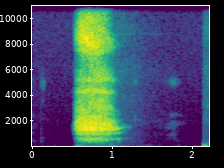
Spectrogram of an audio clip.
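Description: A single forceful exhale during an ab workout, close and breathy, lasting about half a second, followed by silence and the start of another breath at the end.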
